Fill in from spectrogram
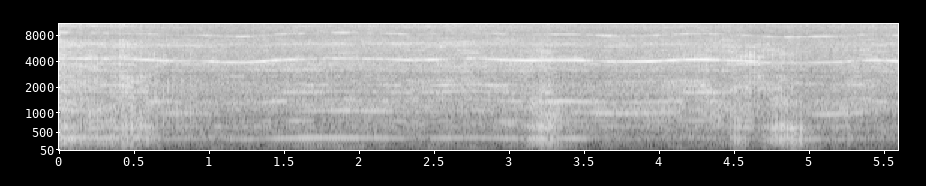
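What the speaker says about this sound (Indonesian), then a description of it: "selanjutnya kita mixer atau kita kocok terlebih dahulu" An electric mixer beats kue ketawa dough in a steady, constant whine that runs the whole length, with faint scraping pulses from the beaters in the bowl.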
